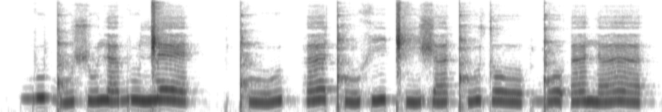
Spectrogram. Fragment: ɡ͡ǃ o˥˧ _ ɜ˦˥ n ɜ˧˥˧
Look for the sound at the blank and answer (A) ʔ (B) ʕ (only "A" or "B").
A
